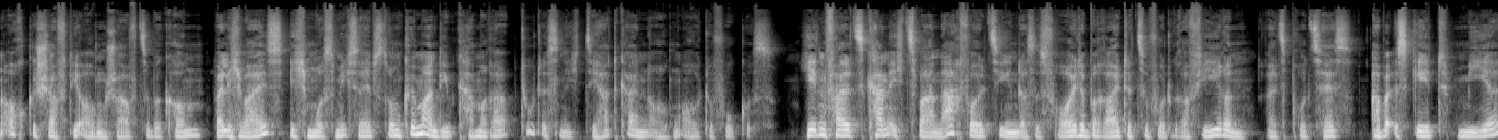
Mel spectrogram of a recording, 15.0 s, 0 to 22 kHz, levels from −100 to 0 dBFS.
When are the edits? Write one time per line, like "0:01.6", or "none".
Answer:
none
